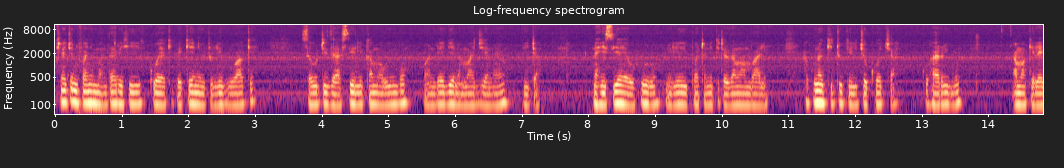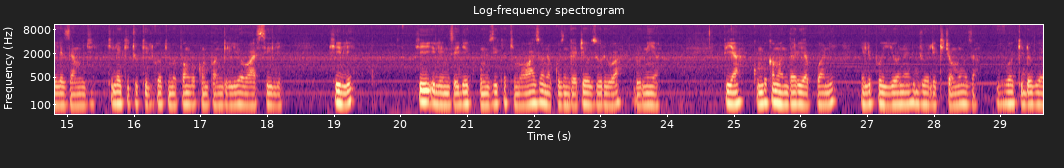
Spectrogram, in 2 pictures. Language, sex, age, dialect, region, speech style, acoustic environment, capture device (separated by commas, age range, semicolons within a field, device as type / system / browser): Swahili, male, 18-24, Kenya - Mombasa, Kenya, excited, silence, desktop / Windows / Firefox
